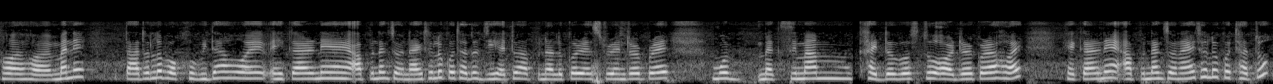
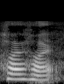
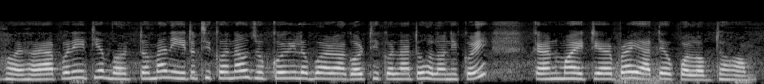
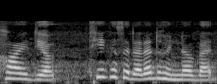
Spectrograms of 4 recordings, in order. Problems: background sounds at intervals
